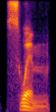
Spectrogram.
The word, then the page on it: swim: British English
